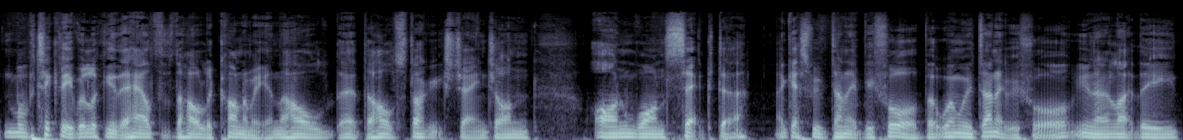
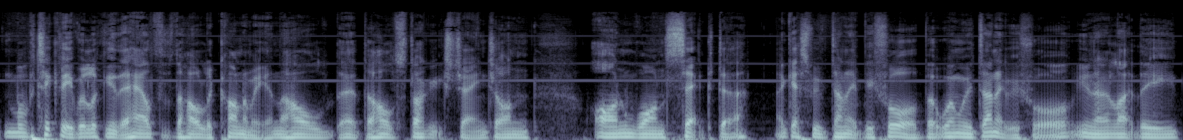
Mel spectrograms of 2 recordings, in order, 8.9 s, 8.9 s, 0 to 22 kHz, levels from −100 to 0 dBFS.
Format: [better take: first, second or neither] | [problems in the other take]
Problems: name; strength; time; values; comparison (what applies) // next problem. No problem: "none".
first | high-pitched whine; faint; throughout; 2 kHz, 30 dB below the speech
